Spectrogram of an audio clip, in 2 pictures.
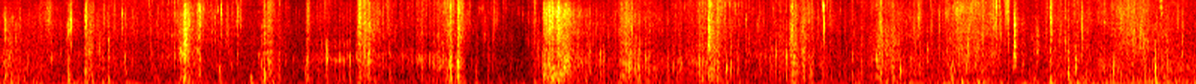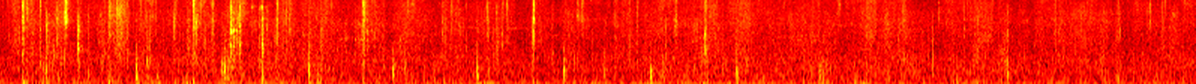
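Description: Many footsteps as people walk around into a back garden, a long series of sharp, fairly regular steps with light scuffs and rustles between them, moderately loud throughout.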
